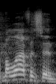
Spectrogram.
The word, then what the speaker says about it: Maleficent: It's Maleficent, but it's so hard to not say it right.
